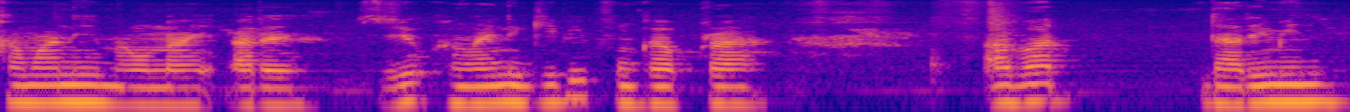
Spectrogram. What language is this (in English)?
Bodo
